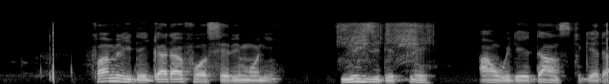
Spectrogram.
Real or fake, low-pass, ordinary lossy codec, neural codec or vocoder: fake; 7.2 kHz; none; codec, 16 kHz, 6 kbps, DAC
